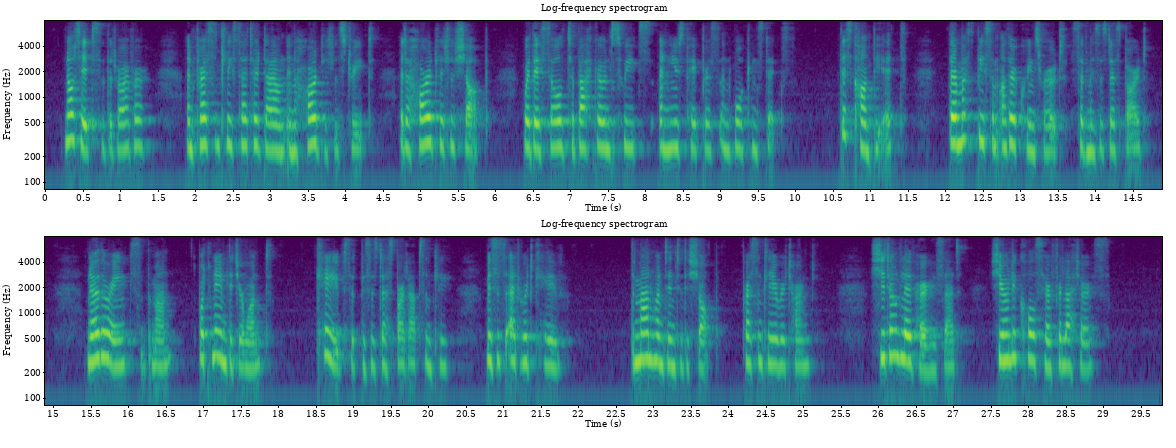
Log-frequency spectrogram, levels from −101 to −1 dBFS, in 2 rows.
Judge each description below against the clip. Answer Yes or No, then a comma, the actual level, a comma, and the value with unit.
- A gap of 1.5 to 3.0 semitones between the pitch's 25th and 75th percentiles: Yes, narrow, 2.6 semitones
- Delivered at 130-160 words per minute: No, average, 170 wpm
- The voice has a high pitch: Yes, very high, 260 Hz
